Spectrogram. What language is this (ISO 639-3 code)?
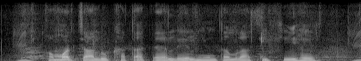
mai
